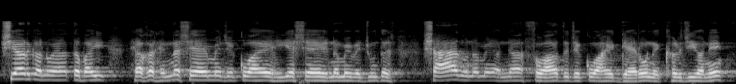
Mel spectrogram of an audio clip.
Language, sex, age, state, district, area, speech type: Sindhi, male, 18-30, Maharashtra, Thane, urban, spontaneous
